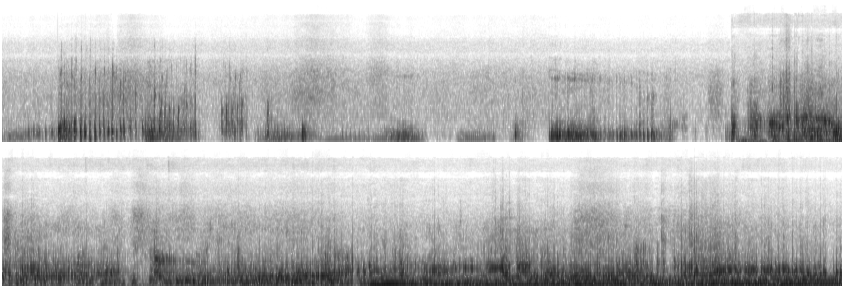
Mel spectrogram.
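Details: Stomach growling: low gurgling rumbles, first in short bursts, then a long continuous rolling growl, from gas and fluid moving through the gut; borborygmi.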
